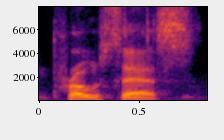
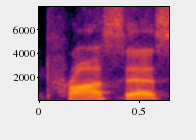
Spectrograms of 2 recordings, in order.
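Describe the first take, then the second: First: The word is said the Canadian way. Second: The word is said the American way. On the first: "you say process" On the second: "we Americans say process"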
